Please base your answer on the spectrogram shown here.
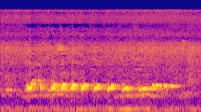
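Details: A loud-voiced local wild zebra dove, used as a lure to get quiet doves singing, sings a quick, bubbling run of soft, rolling coos lasting about three seconds, over a faint low hum.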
